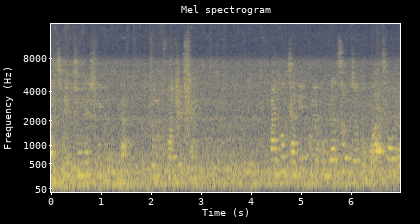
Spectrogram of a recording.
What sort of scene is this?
subway train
